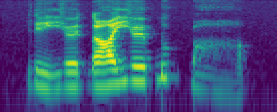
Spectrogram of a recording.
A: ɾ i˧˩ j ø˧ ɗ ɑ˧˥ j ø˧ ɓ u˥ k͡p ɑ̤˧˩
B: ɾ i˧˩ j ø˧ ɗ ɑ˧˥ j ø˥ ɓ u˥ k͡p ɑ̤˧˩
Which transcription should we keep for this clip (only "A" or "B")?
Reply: B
